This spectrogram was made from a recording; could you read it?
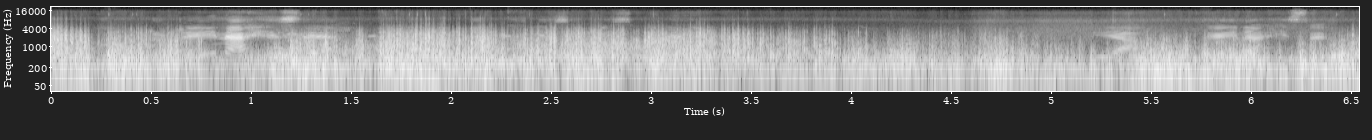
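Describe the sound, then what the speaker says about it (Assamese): Strong early-spring wind at a railway station in Guwahati, Assam, buffets the microphone with loud, rumbling gusts, and a person talks throughout. "ফাগুন মাহ বহুত বতাহ মাৰি আছে"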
